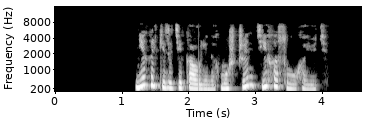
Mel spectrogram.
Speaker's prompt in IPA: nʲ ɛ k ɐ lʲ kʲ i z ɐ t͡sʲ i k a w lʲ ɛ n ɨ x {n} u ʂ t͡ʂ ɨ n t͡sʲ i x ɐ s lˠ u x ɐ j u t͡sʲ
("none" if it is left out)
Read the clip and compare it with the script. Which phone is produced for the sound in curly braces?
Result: m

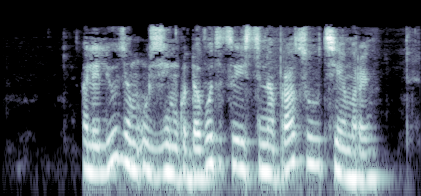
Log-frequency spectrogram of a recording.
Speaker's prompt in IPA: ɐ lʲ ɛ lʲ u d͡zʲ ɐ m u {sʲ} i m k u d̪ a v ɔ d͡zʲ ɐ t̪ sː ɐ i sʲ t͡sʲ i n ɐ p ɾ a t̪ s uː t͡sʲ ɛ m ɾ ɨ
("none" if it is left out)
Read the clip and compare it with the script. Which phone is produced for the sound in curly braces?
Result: zʲ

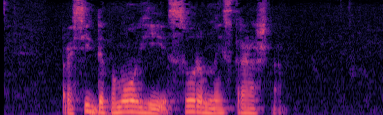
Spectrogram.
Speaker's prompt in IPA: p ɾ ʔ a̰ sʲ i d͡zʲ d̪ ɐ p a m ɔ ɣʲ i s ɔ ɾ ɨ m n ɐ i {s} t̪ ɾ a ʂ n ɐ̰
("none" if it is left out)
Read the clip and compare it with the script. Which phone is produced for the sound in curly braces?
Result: s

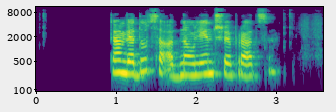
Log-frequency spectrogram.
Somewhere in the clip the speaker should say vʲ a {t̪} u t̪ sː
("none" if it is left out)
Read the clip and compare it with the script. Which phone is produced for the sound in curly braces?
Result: d̪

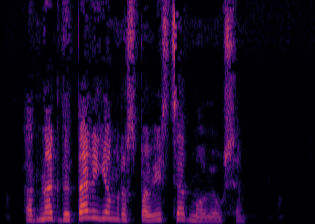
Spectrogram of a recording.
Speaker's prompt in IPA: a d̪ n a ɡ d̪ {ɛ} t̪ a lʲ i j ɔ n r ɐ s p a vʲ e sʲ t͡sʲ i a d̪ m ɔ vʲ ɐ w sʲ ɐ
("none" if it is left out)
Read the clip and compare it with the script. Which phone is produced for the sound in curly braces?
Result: ɛ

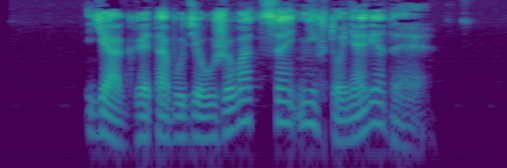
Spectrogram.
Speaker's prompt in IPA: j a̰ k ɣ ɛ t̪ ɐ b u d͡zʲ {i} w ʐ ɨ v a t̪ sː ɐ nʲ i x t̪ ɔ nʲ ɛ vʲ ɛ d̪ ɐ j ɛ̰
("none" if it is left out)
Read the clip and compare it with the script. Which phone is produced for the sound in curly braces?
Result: ɛ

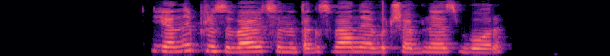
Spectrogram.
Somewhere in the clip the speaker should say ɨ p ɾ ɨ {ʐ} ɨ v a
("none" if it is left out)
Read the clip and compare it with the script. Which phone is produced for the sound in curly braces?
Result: z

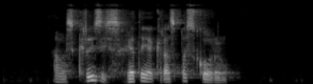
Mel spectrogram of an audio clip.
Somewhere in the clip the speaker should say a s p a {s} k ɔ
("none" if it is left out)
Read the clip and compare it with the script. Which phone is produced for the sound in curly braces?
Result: s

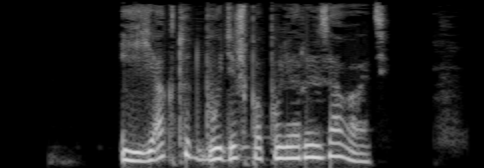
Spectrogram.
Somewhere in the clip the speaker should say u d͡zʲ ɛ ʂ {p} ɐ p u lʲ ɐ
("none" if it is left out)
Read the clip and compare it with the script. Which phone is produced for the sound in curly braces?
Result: p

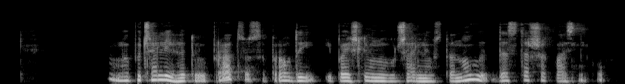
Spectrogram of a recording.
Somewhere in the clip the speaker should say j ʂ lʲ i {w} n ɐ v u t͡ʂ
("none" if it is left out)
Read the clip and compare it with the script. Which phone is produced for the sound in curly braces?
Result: w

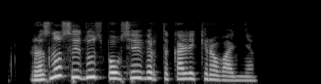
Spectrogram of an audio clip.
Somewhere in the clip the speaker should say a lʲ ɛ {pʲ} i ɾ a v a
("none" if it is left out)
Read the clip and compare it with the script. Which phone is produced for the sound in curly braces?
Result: kʲ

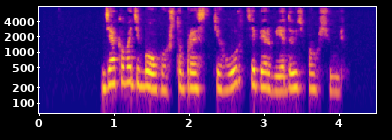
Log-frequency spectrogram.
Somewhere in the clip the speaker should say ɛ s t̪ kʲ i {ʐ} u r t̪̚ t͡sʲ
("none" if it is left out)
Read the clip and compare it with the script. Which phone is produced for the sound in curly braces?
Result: ɣ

